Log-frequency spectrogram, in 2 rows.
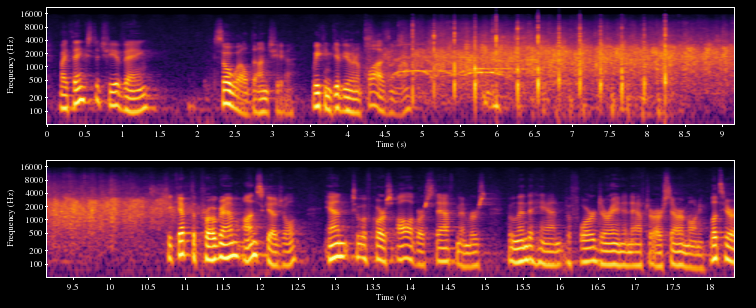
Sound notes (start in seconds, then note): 4.2 audience applauds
